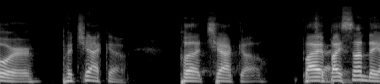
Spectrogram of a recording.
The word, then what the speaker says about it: Pacheco: back whose name I'll just never feel comfortable pronouncing because I know I'm gonna mess it up but pinchenko or Pacheco Pacheco buy it by Sunday I'll learn it Pacheco just seems like he'd be great in space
